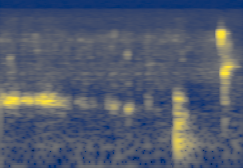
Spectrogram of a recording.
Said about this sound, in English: I'm going to add a little bit more water.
